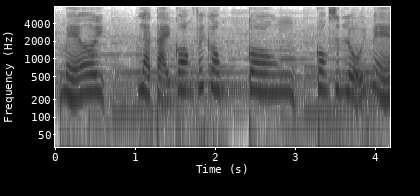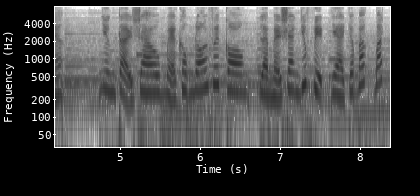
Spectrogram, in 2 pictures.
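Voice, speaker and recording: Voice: high-pitched, moderate pace, over music, close to an everyday voice. An actor playing an earnest, sensitive teenage student son in a cartoon drama, pleading and emotional in manner. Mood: remorseful. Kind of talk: animated drama dubbing.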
